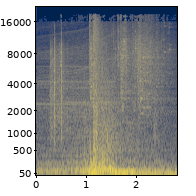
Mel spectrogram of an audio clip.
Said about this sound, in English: Making a snap decision, he blasts the glass in an explosion that echoes through the sleeping neighborhood.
